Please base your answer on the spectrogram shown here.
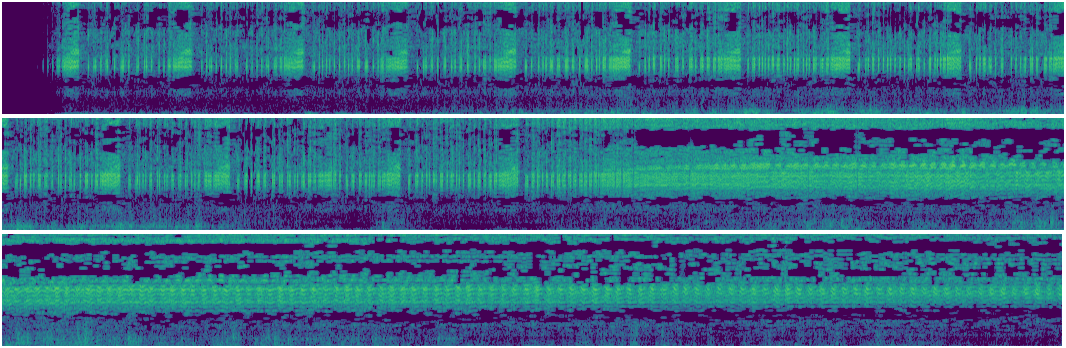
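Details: Cicada song: a continuous high buzzing drone with a faint pulsing beat, steady throughout and growing louder and shriller in the final seconds, with low rumbling in the background.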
